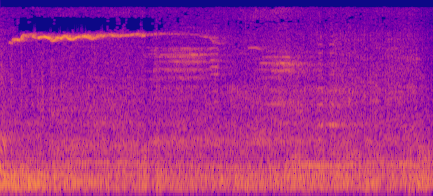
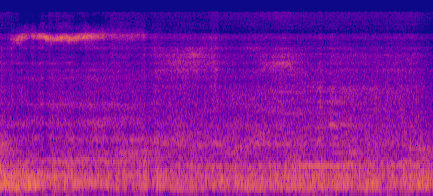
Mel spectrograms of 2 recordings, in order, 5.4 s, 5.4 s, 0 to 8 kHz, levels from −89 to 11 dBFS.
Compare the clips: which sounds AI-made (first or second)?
second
